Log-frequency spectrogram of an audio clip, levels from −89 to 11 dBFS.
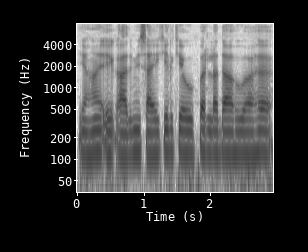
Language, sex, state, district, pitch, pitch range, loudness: Hindi, male, Jharkhand, Ranchi, 120 Hz, 120-125 Hz, -17 LUFS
